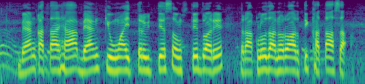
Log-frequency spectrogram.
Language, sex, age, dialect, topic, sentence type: Marathi, male, 41-45, Southern Konkan, banking, statement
